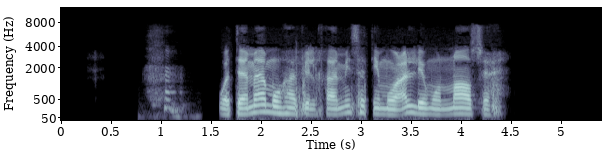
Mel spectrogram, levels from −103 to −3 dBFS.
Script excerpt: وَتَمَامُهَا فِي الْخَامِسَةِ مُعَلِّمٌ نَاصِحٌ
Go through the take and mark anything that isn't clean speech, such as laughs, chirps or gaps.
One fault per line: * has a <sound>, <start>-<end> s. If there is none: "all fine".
* has a laugh, 0.8-1.4 s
